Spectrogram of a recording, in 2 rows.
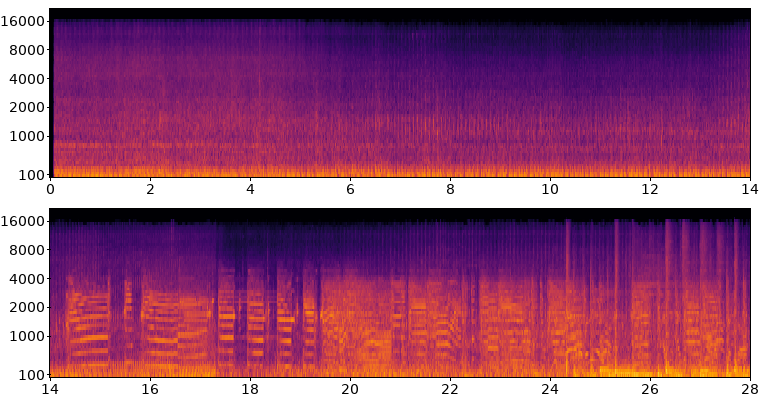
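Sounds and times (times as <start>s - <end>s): motorcycle engines idling: 0.1s - 28.0s.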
